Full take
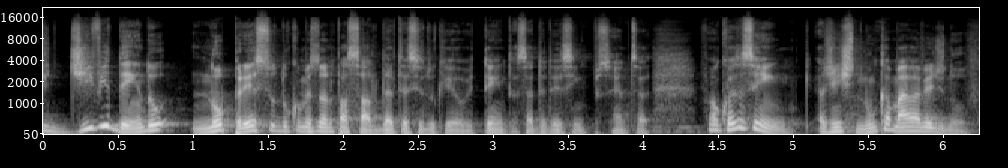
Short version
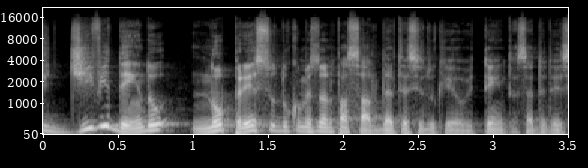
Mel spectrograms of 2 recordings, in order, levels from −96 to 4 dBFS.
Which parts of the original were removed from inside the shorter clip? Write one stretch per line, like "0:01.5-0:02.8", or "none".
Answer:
none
